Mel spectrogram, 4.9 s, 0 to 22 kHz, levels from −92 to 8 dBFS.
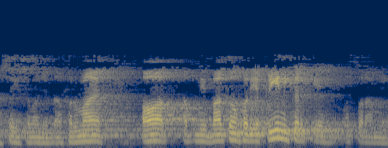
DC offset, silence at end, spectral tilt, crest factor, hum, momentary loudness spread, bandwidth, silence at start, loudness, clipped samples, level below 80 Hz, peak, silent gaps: under 0.1%; 0 s; -3 dB/octave; 22 dB; none; 16 LU; 5.8 kHz; 0 s; -21 LUFS; under 0.1%; -60 dBFS; 0 dBFS; none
